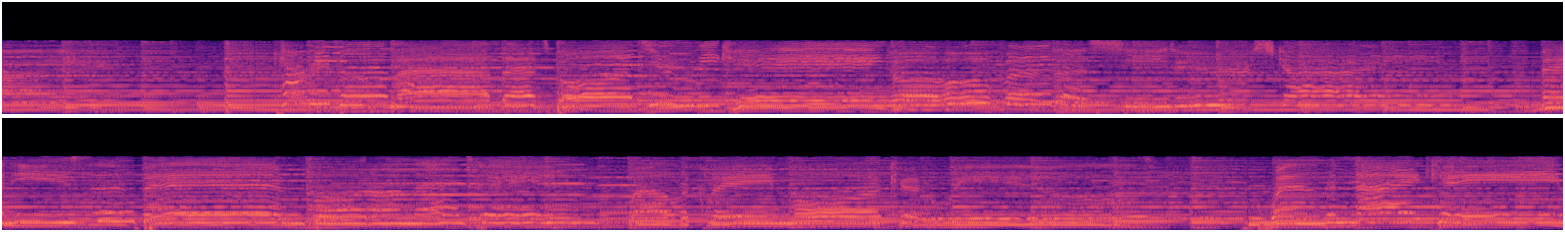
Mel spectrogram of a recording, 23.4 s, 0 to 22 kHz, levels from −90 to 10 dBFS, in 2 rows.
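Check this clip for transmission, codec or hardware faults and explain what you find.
No transmission or hardware faults were found here.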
